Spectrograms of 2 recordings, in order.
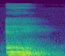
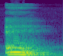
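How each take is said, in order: First: It begins directly with a nasal vowel. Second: The same.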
